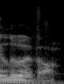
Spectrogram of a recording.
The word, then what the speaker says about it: Louisville: from Louisville he goes the way you pronounce Louisville is put a bunch of marbles in your mouth and then say Louisville it's okay I'm from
